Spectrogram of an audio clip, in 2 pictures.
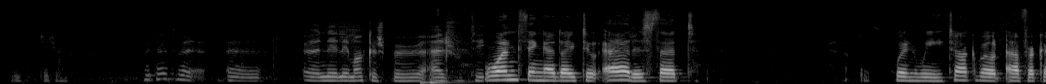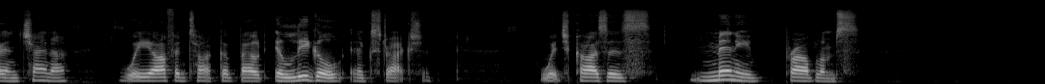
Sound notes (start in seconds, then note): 4.5 speaking French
